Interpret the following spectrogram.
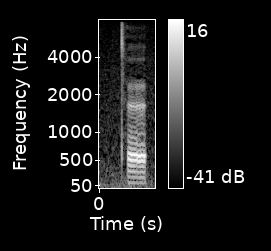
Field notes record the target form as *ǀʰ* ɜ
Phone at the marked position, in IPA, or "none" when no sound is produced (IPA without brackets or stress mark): tʰ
